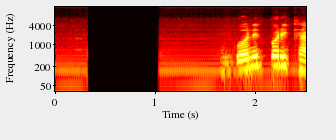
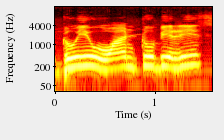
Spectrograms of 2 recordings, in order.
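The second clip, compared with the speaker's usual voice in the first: each word spoken slowly and clearly for learners; teacher modelling a question slowly; slow, careful English; 2 semitones higher, 3 dB louder, much slower than usual. Shown as a demonstration. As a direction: lay out every word so students can copy it. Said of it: "এইভাবে।".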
